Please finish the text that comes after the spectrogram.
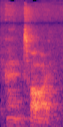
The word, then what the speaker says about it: anti: I say it, anti, to rhyme with Popeye.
